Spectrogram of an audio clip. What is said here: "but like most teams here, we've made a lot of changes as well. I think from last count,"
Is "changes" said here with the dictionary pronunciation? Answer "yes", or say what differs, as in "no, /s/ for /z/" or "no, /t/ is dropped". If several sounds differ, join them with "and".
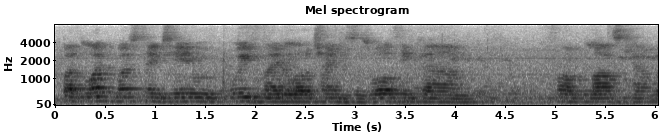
yes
